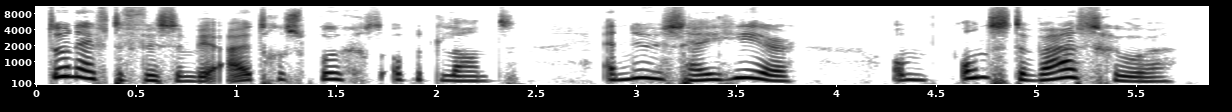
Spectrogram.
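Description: A woman's voice: on the high side, lively intonation, normal speed, no room sound, clean studio sound, lightly acted. A woman voicing Malik, an eager young boy, in a children's Bible story.

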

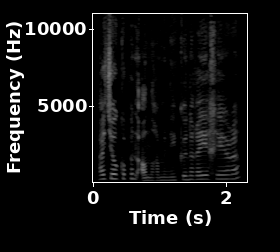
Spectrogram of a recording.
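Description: A woman reading the part of a kind, patient father, speaking gently and encouragingly. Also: sits high, animated, quick pace, no room sound. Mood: gentle. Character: kind patient father, middle-aged man.

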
